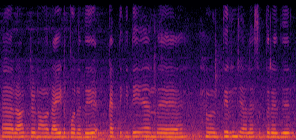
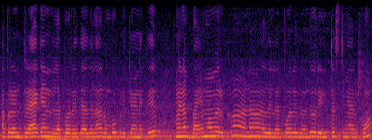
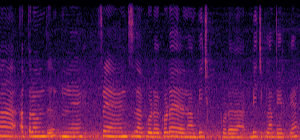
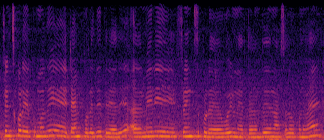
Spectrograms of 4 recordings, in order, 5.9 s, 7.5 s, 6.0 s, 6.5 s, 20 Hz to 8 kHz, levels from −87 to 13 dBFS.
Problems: background conversations at intervals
